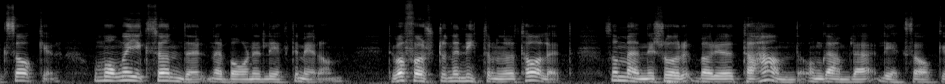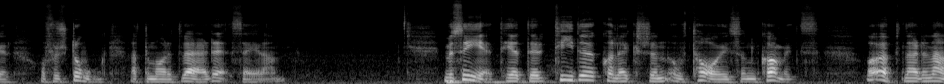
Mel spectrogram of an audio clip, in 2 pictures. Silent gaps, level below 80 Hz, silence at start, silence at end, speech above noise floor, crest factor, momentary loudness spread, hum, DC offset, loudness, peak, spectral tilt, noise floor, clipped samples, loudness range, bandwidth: none; -54 dBFS; 0 s; 0 s; 31 dB; 22 dB; 15 LU; none; under 0.1%; -21 LUFS; 0 dBFS; -6.5 dB/octave; -52 dBFS; under 0.1%; 5 LU; 18 kHz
